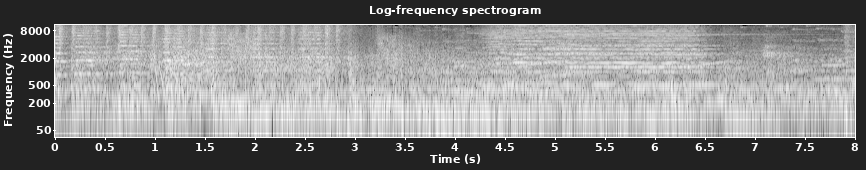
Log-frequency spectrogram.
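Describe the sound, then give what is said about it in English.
Loud starship battle effects as a full spread of torpedoes is fired, with explosions. Dense, continuous booming and crashing fill the whole stretch, with tonal ringing layered on top and no break in the roar. “They've armed another full spread, sir. Fire torpedoes.”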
